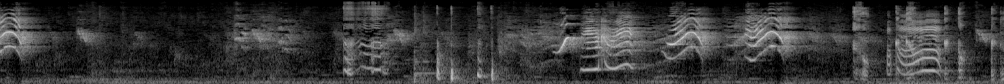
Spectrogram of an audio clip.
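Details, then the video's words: Pet parrot kept at home, described as saying 'mummy papa' and 'radhe radhe', utters quiet scratchy sounds at first, then clusters of high, shrill, wavering syllables in quick short phrases toward the end. "मम्मी-पापा बोलता तोता"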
